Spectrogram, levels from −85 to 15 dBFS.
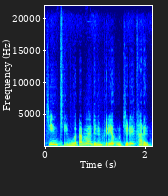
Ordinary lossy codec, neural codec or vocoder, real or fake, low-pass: none; codec, 44.1 kHz, 0.9 kbps, DAC; fake; none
